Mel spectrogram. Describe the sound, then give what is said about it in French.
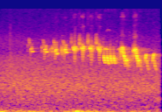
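A common chaffinch sings a rapid series of bright, descending notes at the Carrefour de la Malmontagne in the forest of Fontainebleau, its phrase carrying over a soft outdoor hiss with no one speaking. “Et là, j'arrive au carrefour de la Malmontagne. Et là, c'est le pinson des arbres.”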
